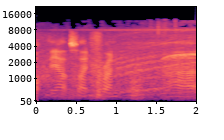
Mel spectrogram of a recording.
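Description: A driver's voice over team radio, then a high electric whine that rises sharply in pitch and holds steady, typical of a Formula E car's electric powertrain.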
